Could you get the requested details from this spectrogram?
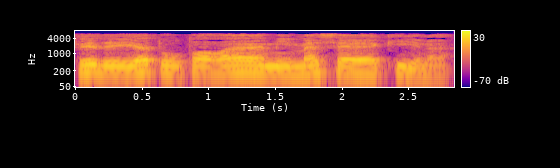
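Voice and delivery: "مساكين" plural with open final nun, slow; slow careful reading. Shown as a demonstration. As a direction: read "فدية طعام مساكين" slowly, no tanwin. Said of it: "فتصير الجملة". (قراءة متأنية لـ"مساكين" بفتح النون)

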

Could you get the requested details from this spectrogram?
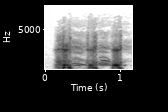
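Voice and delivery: high, breathless rasping chuckle; a crazed old man's wheezing heh heh heh; hermit's unhinged rasping laugh; raspy cackle. A narrator's reading. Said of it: "rasped the man".

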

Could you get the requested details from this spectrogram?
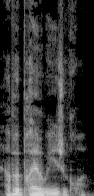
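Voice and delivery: usual speaking voice

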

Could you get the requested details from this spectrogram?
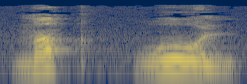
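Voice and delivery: مقول stretched very slowly as maqwul, the w sounded out; slowly drawn out. Shown as a demonstration. Teacher spelling out the original form for students, very slow. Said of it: "أصله إيش؟".

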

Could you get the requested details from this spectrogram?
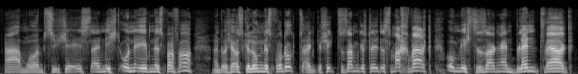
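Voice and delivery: heated storyteller voicing the perfumer; indignant character monologue. A narrator's reading. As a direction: pass a scathing verdict with rising force.

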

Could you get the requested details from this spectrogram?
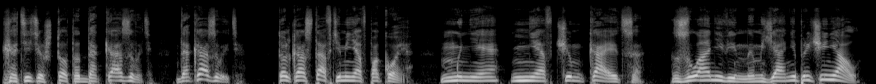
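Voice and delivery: high-pitched, defiant denial; agitated protest. A narrator's reading. Cornered suspect defying the investigator, agitated and high. Accused man protests his innocence.

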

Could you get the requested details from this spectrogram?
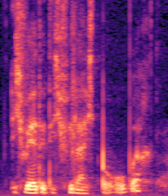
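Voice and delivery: a gentle, half-teasing whisper; whispered promise. Acted. Lavinia promising the captain to watch from heaven: whispered. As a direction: breathe it softly, almost voiceless.

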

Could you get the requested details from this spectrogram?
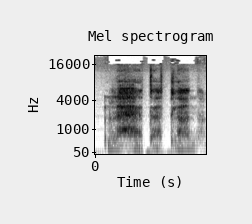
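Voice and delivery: breathy whisper of disbelief; whispered thought. A narrator's reading. Narrator thinking to herself, whispering in disbelief. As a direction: barely voice it, almost a breath.

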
